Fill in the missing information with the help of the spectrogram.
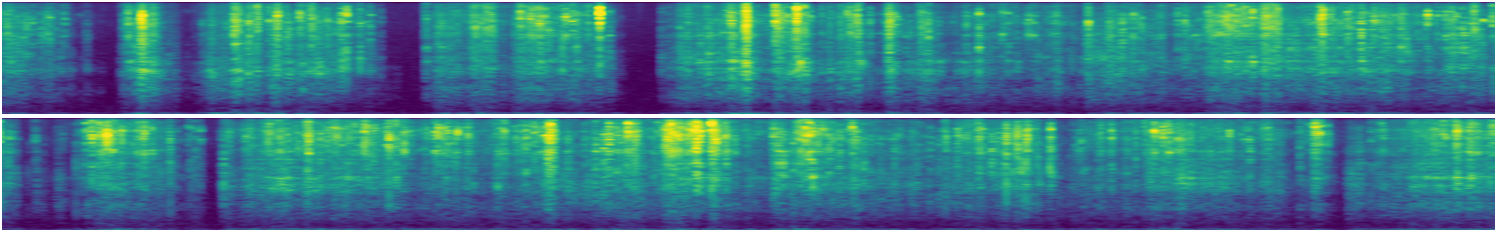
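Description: Hands with long nails rub and shuffle hard, dry raw pasta shapes in a full bowl. The result is a dense, continuous crisp rustling and clicking, mostly bright and high, broken by a few brief pauses.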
